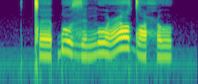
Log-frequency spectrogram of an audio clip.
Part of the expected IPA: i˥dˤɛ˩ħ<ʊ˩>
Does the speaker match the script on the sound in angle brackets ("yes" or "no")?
yes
